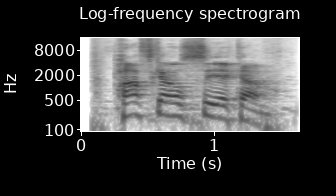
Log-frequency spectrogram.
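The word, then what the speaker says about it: Pascal Siakam: Dorito from Co you want some or what Pascal cam that's how you say his name there we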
